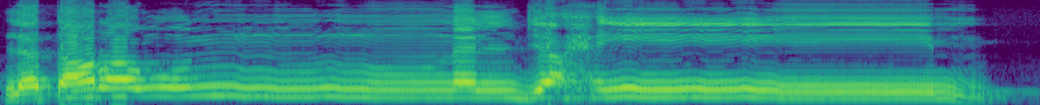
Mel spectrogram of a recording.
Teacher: ادھر را پر زبر ہے تو را کو پر پڑھیں گے. لترى اور نون مشدد ہے تو نون مشدد پر ہمیشہ غنہ ہوگا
